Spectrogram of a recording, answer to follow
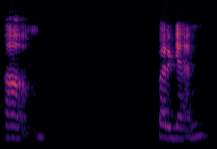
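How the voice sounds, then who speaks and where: Young female vlogger: very bright, higher-pitched voice, chatty and self-deprecating, slightly dull lo-fi sound. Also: flat delivery, very slow, creaky. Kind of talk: casual personal vlog storytelling.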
